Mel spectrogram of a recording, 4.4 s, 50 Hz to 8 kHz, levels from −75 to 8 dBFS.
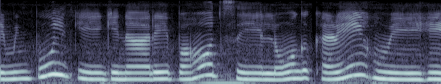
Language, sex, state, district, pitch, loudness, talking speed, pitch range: Hindi, female, Haryana, Charkhi Dadri, 235 Hz, -11 LUFS, 135 wpm, 230-265 Hz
